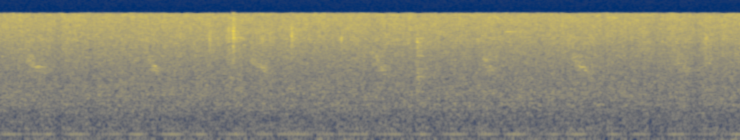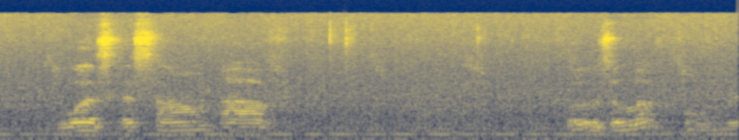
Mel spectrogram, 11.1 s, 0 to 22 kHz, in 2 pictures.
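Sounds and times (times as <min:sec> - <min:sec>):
low hum with faint hiss: 0:00.0 - 0:11.0.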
